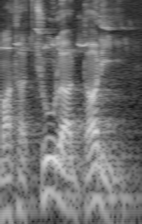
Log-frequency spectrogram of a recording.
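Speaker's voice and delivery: plain reading voice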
